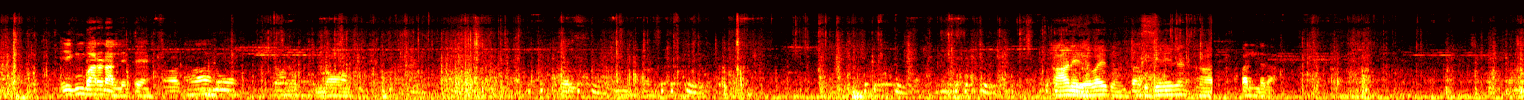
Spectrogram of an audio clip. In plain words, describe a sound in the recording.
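Other young men talk quietly nearby.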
